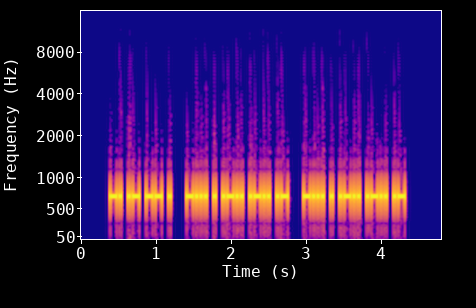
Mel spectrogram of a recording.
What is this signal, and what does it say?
Morse code, heard as a keyed tone, about 37 wpm, 700 Hz. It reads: NAME BELLA BELLA
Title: Practice QSO - Exchange 1 - Beginning - 40wpm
